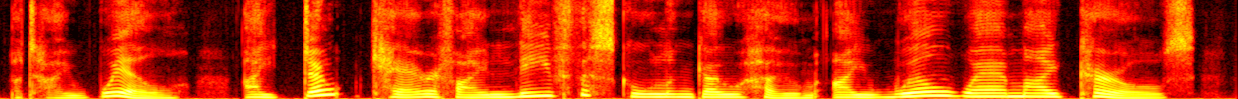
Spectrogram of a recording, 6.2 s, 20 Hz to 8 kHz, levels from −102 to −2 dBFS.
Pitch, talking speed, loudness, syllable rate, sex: 225 Hz, 185 wpm, -17 LUFS, 3.8 syllables/s, female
